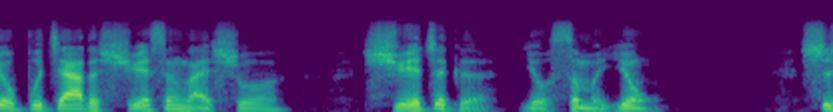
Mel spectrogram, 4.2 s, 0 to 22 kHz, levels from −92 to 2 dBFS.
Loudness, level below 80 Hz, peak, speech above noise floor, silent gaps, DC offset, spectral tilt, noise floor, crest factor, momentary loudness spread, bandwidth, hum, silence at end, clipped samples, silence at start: -25 LUFS; -52 dBFS; -2 dBFS; over 66 dB; none; under 0.1%; -6 dB/octave; under -90 dBFS; 22 dB; 14 LU; 9.6 kHz; none; 0 s; under 0.1%; 0 s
